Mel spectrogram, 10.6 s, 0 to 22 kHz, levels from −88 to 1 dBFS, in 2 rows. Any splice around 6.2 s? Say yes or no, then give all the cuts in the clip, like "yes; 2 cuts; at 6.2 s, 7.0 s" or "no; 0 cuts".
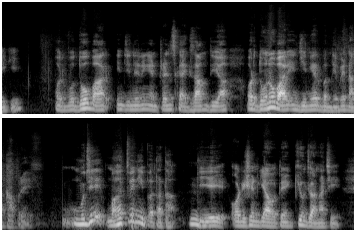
yes; 1 cut; at 6.2 s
